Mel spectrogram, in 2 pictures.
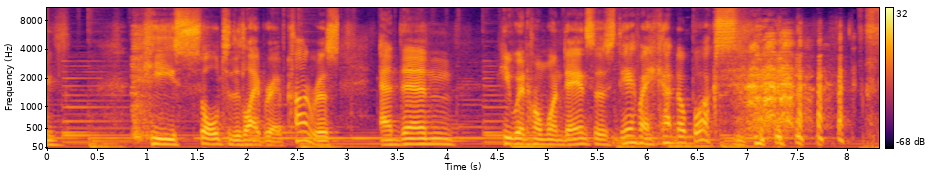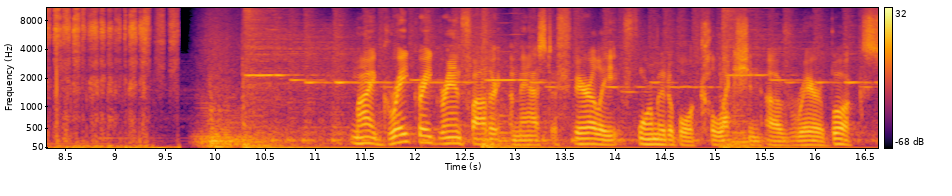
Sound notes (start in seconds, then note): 6.9 laughs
